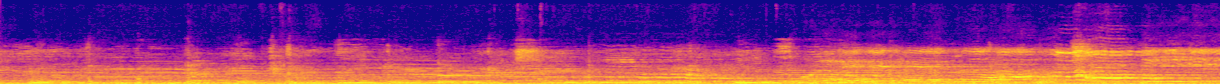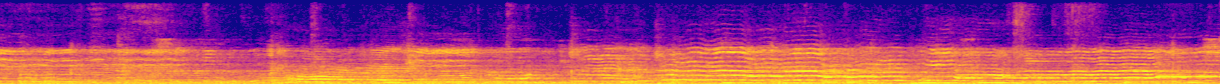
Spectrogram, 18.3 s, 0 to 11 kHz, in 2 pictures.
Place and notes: Penglai Park, Huangpu District - Small Square
A group of women dancing music used, Left behind a woman is singing, Binaural recording, Zoom H6+ Soundman OKM II
Shanghai, China, 28 November 2013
